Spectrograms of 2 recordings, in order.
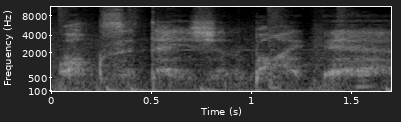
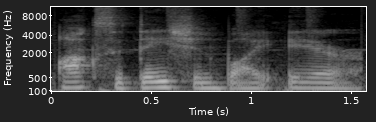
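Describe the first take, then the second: First: Soft unvoiced whisper. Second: Said in the usual way. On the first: Shown as a demonstration. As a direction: breathe it out in a whisper. Repeats answer in a whisper.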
